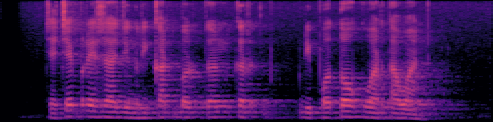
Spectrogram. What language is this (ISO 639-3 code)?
sun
